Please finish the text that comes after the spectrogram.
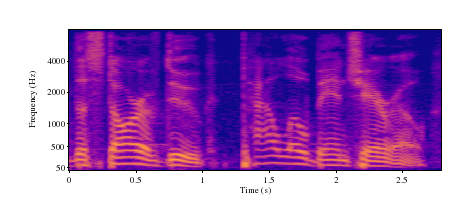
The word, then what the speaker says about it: Banchero: the star of duke paolo banchero which is the american way to say the name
